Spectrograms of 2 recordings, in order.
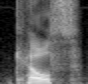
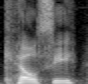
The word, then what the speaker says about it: Kelce: get married to Travis Kelce. Some people pronounce it Kelsey because these Kelces are too weak to correct anybody. It's kind of like Hank answering to Hank or James Hank answering to Jake Hank.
